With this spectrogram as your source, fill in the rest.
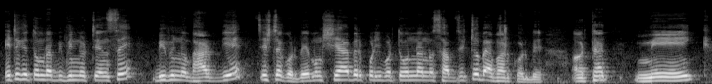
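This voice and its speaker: A man with a Bengali accent teaching an English lesson to students in an online class. He repeats words slowly and drills their pronunciation. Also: sits high, warm tone.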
